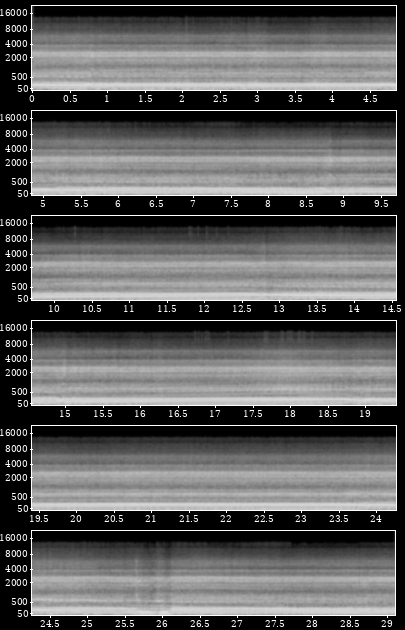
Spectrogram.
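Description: Suzuki SV motorcycle's V-twin engine heard from onboard, its revs rising and falling repeatedly with several abrupt jumps in pitch as the rider works the throttle and gears through bends. A sharp drop in revs comes near the end.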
